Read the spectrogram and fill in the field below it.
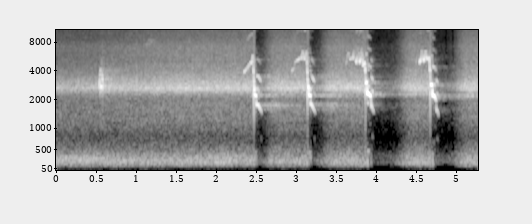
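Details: Lesser spotted eagle at the nest with a delivered mouse, Latvia, 13 August 2023. Four sharp, upslurred whistled yelps spaced under a second apart cut through a constant hiss.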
